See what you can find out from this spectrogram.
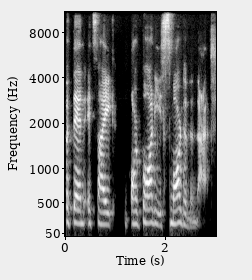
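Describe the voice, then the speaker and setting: A woman's voice: mid-range voice, normal speed, vocal fry. A young woman talking candidly about her fears as she gets coached, laughing often and filling her speech with "um" and "like.". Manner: chatty, laughs often, many fillers and restarts. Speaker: podcast host receiving coaching. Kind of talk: candid conversational chat.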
